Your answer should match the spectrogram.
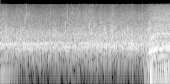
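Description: Live audience applauding after a song ends, a steady spread of clapping with crowd voices in it. Music starts up again near the end.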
